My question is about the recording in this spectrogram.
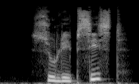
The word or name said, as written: solipsist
